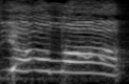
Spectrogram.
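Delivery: high, drawn-out mock weeping cry; acted tearful plea. Preacher acting out Ustadz inviting tears, tearful wail. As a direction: wail it slowly as if leading mourners. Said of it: "mengajak kita untuk menangis".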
